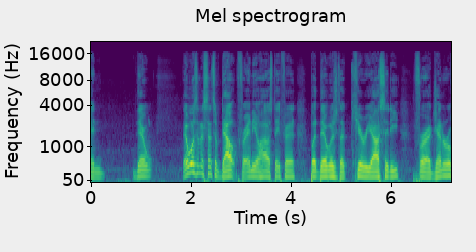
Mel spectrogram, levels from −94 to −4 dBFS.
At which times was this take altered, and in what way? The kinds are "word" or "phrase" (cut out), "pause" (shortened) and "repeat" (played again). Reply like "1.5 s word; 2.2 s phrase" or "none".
4.9 s word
